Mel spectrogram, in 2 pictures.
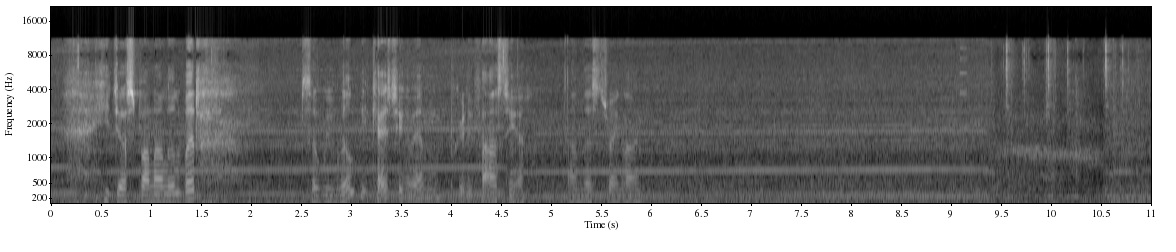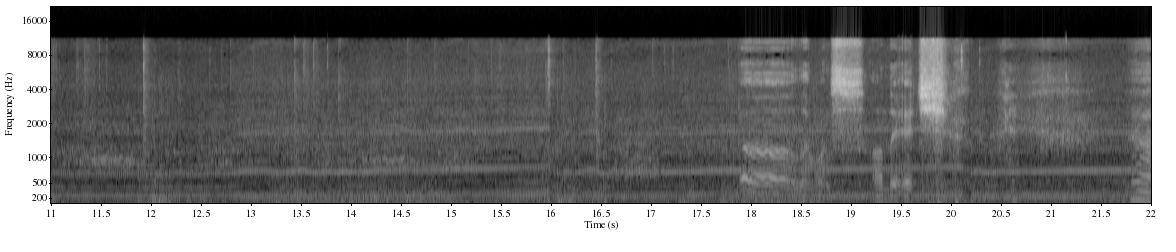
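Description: A racing car engine roars steadily, rising and falling in pitch with gear changes.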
